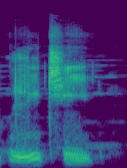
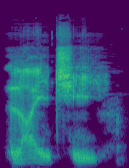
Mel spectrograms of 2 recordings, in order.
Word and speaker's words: lychee: No, it is not lychee, but rather lychee.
